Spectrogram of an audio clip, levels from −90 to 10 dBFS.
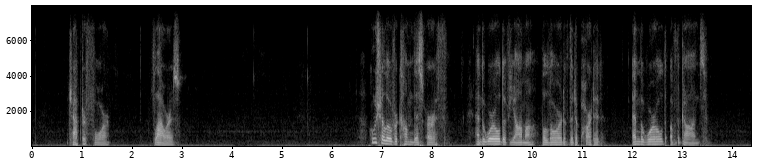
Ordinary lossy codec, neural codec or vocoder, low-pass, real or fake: Opus, 16 kbps; codec, 16 kHz, 8 kbps, FreqCodec, larger model; 7.2 kHz; fake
